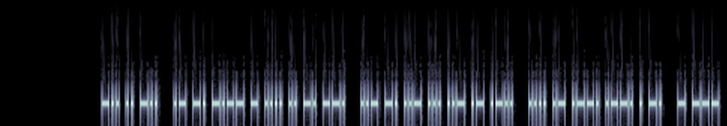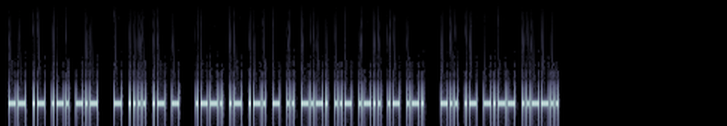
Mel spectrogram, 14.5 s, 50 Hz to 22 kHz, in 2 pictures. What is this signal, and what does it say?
Morse code, heard as a keyed tone, about 50 wpm, 700 Hz. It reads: DID ANYTHING UNUSUAL HAPPEN TO MARK THAT PARTICULAR DAY?
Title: Sentences from Top 1400 Words 50wpm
